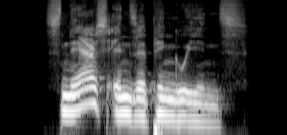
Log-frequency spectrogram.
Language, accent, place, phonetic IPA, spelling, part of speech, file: German, Germany, Berlin, [ˈsnɛːɐ̯sˌʔɪnzl̩ˌpɪŋɡuiːns], Snaresinselpinguins, noun, De-Snaresinselpinguins.ogg
- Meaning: genitive singular of Snaresinselpinguin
